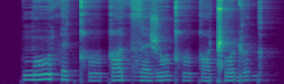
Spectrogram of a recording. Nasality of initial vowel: nasal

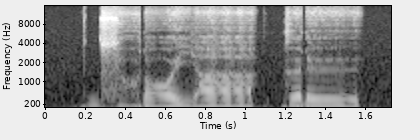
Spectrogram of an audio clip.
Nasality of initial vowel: oral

